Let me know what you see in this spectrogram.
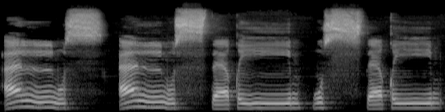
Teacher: huruf qaf itu harus dia tebal, tapi ketebalannya jangan berlebihan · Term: tafkhim khafifi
